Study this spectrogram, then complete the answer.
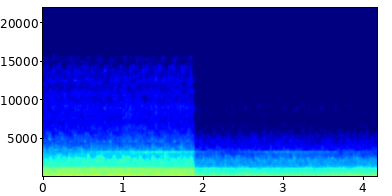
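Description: A forklift engine hums steadily.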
